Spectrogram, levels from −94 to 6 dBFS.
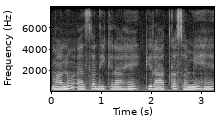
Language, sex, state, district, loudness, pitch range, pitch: Hindi, female, Uttar Pradesh, Budaun, -13 LUFS, 205-225 Hz, 210 Hz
